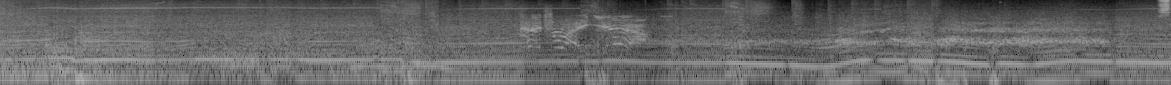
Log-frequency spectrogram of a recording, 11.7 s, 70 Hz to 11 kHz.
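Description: Nissan Skyline R32 racing in Need for Speed: Carbon Redux, a loud revving engine with shifting pitch and tyre squeals from skidding through corners, while someone talks over it.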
